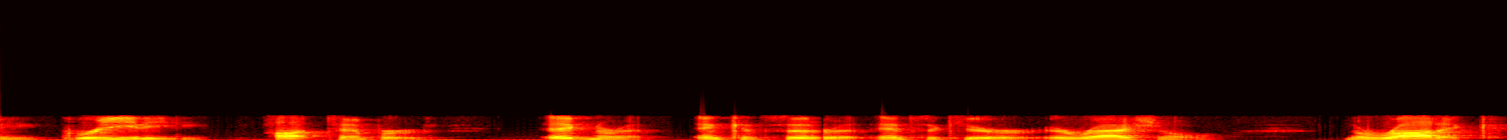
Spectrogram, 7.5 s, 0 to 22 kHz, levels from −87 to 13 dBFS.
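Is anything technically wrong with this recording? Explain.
Yes. Packet loss with pitch repetition occurs three times: at 0.36–0.38 s and 6.84–6.86 s (20 ms each) and at 4.06–4.12 s (60 ms). Each time, missing data was bridged by repeating the last pitch period. The short gaps sound like a briefly held, buzzy note. The longer one fades toward silence before the speech cross-fades back in.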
